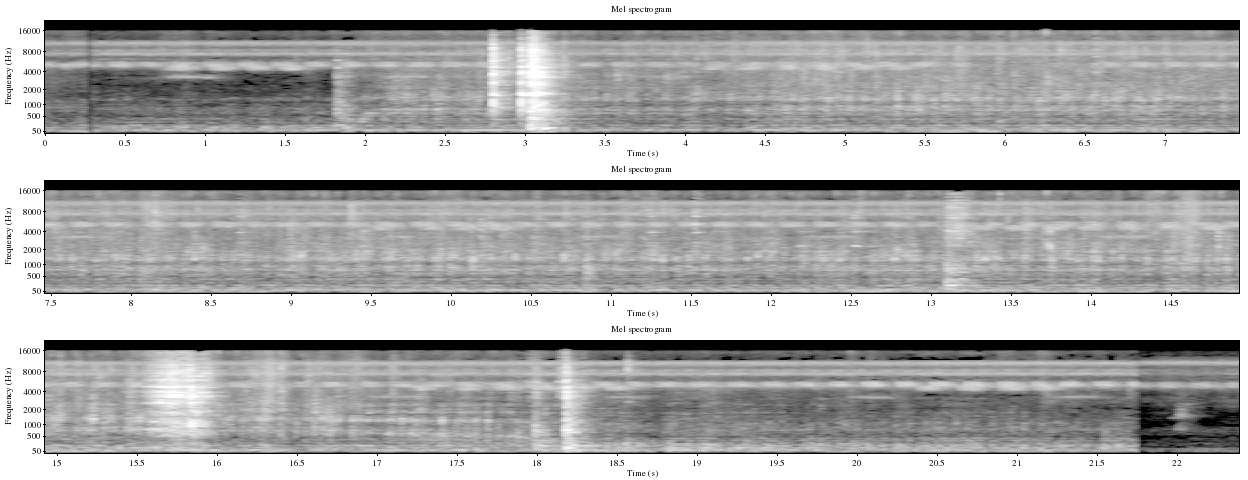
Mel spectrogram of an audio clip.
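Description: Soup simmering in a stainless steel pot on a gas stove, a steady hiss, with a few metallic clinks and clatters of the pot's glass lid and a plate as cut vegetables are tipped in: one about three seconds in, a longer clatter around sixteen seconds and a sharp clink near eighteen. Insects trill steadily in the background.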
